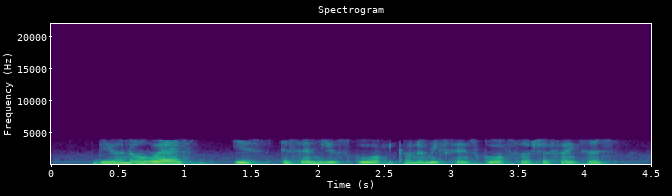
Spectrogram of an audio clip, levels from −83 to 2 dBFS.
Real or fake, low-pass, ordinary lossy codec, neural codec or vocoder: fake; 7.2 kHz; AAC, 16 kbps; vocoder, 22.05 kHz, 80 mel bands, WaveNeXt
